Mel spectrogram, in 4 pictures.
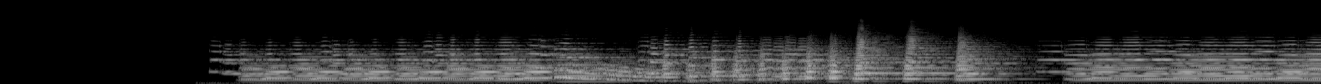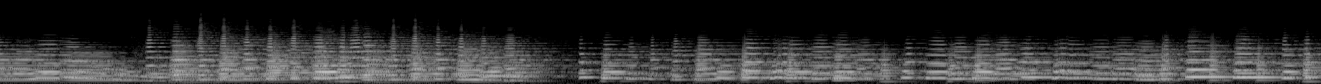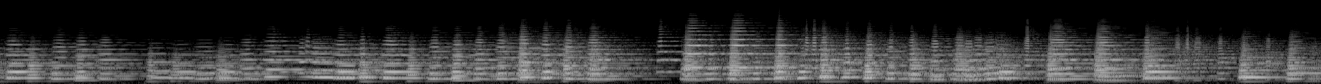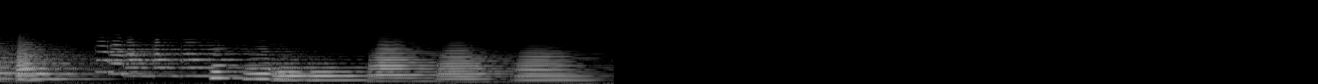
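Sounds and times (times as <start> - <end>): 
brass trio playing: 2.1 - 45.7.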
